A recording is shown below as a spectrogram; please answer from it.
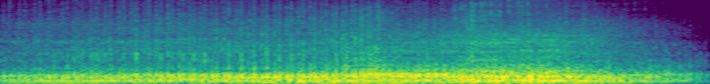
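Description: A motorcycle ridden fast in a film scene makes a loud, continuous engine roar that builds slightly and then cuts off abruptly at the end.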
